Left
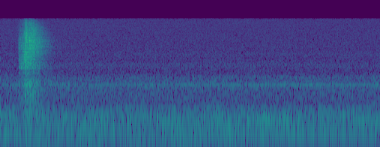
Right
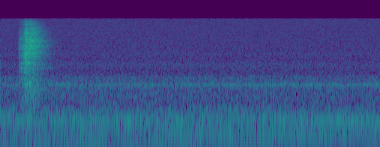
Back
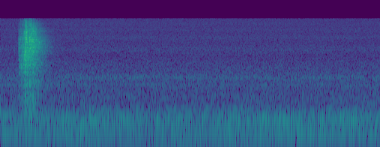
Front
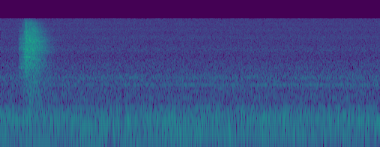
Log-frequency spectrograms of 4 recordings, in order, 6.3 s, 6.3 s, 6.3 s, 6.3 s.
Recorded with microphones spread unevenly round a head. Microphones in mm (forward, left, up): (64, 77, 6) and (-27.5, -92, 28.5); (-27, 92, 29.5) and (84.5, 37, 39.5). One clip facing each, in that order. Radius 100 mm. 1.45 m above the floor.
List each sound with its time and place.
0.3 s a rattle: 140° left, 1.0 m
